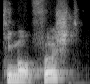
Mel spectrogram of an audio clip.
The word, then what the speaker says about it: Timo Fust: his name, and I'm going to try to pronounce it right. It's Timo Fust. Do I pronounce it right? Perfect. Perfect.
